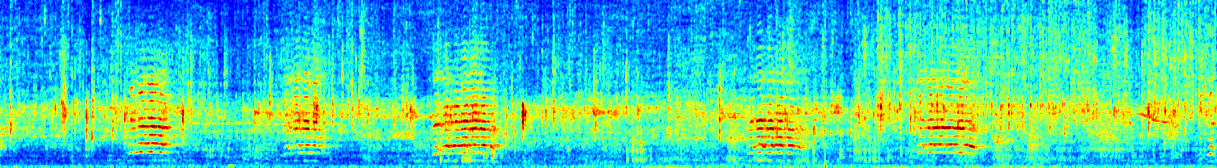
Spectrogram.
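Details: White Persian kitten in the shower in Gujranwala, giving five loud, high, harmonic-rich meows spaced about every one and a half to three seconds over steady rushing shower water.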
